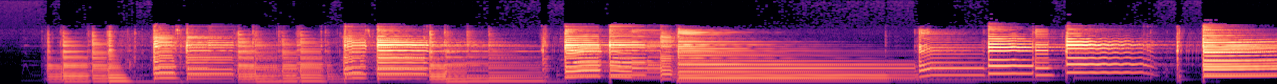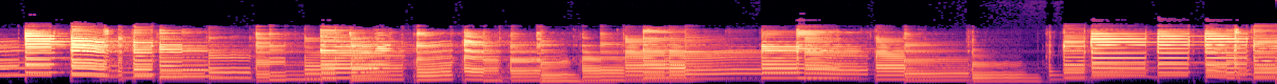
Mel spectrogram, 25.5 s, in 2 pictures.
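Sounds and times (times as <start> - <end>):
Telecaster electric guitar: 0.4 - 25.5.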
